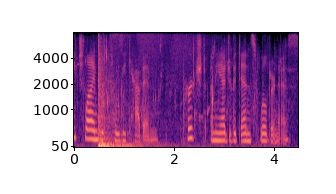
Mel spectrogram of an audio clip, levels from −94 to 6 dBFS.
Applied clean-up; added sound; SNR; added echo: none; Liquid; -1 dB; none.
